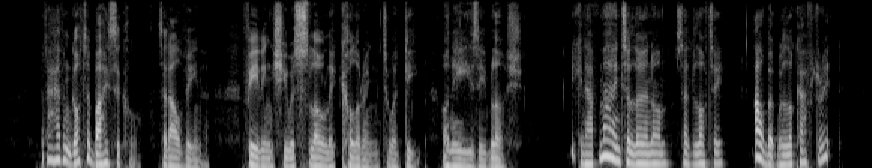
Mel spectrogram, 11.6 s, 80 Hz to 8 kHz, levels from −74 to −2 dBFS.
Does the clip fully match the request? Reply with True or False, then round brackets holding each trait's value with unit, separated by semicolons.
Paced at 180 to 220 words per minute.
False (165 wpm)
